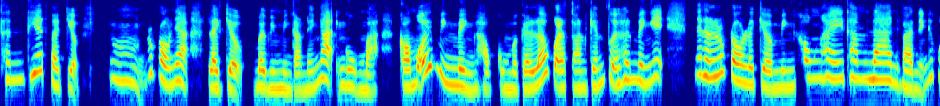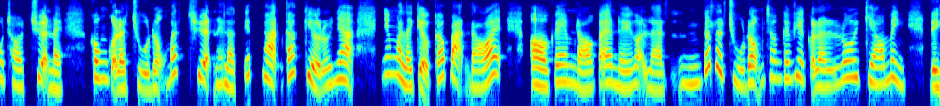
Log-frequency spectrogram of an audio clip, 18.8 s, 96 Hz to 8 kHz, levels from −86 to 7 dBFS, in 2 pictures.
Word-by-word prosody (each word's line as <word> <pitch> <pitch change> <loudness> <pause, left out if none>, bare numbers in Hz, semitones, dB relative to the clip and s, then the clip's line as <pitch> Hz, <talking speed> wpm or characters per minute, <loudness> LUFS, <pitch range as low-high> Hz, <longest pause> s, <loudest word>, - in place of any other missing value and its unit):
thân 295 -1 -9
thiết 390 +7 0
và - - +1
kiểu - - -3 0.3
ừm, 280 -4 -8
lúc 385 - -7
đầu 285 -5 +4
nha, 270 +1 0 0.2
là, 215 -1 +3
kiểu, - - +1
bởi 215 0 0
vì 205 0 -6
mình 200 -1 -6
cảm 185 0 -5
thấy 200 - -7
ngại 305 +7 +2
ngùng 220 -4 -6
mà, 185 -2 -3 0.2
có 220 - +4
mỗi 245 - +5
mình 245 -8 -2
mình 215 -4 +1
học 200 -2 -6
cùng 205 -1 -9
một 195 - -5
cái 205 0 0
lớp, 340 - +4
gọi - - +5
là, 210 - +2
toàn 210 -1 -6
kém 230 +5 -6
tuổi - - -1
hơn 295 +3 -3
mình 275 0 -2
ấy. 325 - -2 0.3
Nên 365 0 -4
là 335 - +5
lúc 365 +5 0
đầu 305 -4 +5
là, 250 -2 0
kiểu, 225 -4 0
mình 215 +1 -7
không 320 -1 -3
hay 310 -1 -2
tham 310 -2 -4
gia 295 -1 +3
vào 210 -2 +1
những 195 - -9
cái 325 - -7
cuộc 310 - -6
trò 230 -5 -2
chuyện 290 - +2
này, 200 -1 +1 0.3
không, 310 -1 +3
gọi - - +4
là, 205 - +6
chủ 195 -4 -3
động 210 - -3
bắt 360 +3 +1
chuyện 325 -6 +3
hay 245 - -7
là 220 -3 +1
kết 355 - -2
bạn 290 -5 +5
các 375 +4 +2
kiểu 350 - +5
đâu 225 - -2
nha. 285 +1 +3 0.3
Nhưng 370 +2 -5
mà 335 - +4
là, 235 -6 +3
kiểu, - - +5
các 325 +3 +2
bạn - - +4
đó 215 +1 0
ấy 375 - +8 0.3
ờ, 235 -2 +7
các 265 +5 -1
em 270 -2 -1
đó, 200 -1 +2
các - - +2
em 260 -1 +2
đấy, 210 -1 -2
gọi 245 - -3
là, 195 -2 -2
ừm, 250 +1 -7
rất - - +3
là 465 - +7
chủ 245 -7 -5
động 255 +1 +3
trong 315 +2 -7
cái 300 -1 -2
việc, 320 -4 -1
gọi - - +1
là, 220 - +2
lôi 300 +10 0
kéo 250 -3 +1
mình, 295 -3 -2 0.2
để 220 - +4
260 Hz, 315 wpm, -23 LUFS, 215-315 Hz, 0.3 s, ấy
